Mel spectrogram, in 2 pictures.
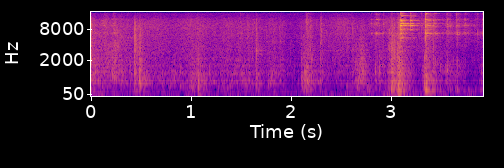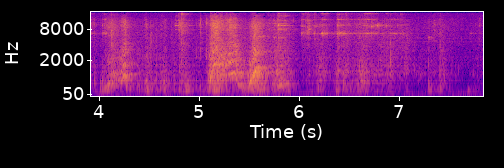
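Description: A case thumps and clicks as it is packed.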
